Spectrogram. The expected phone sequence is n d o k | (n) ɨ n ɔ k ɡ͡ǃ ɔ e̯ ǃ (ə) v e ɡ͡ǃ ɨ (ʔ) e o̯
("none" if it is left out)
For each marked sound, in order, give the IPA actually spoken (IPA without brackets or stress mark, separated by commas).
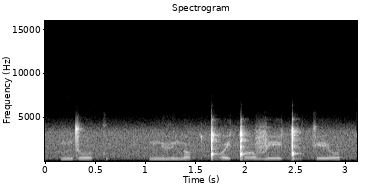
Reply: n, ɔ, k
